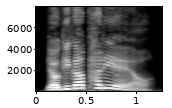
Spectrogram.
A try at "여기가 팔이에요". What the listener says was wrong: 팔이에요에서 리을 받침이 너무 길지 않게 팔이에요.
